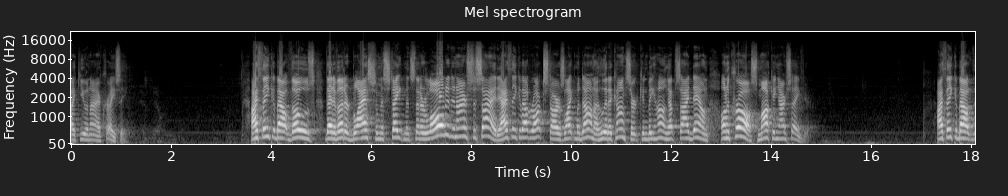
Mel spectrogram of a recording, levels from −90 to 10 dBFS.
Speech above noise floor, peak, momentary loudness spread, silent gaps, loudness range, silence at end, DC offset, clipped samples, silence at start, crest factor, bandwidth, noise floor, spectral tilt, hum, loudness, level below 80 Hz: 48 dB; 0 dBFS; 13 LU; none; 11 LU; 0 s; under 0.1%; 0.1%; 0 s; 16 dB; 13.5 kHz; -62 dBFS; -3.5 dB/octave; none; -14 LUFS; -46 dBFS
